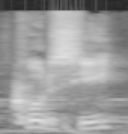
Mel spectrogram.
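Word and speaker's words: كرسي: actual word if we look at the word Kursi Kursi which means chair in Arabic notice how we pronounce the letter Kev in this word so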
